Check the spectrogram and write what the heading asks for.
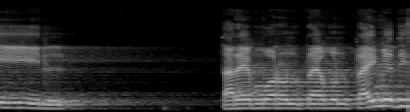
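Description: A man's voice chanting a sermon in a drawn-out, sing-song tone through a microphone and PA. The voice holds a note and fades away over the first second or so into a brief pause. It starts again a little past two seconds in with long held notes.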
